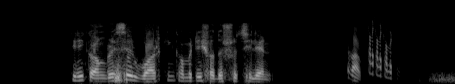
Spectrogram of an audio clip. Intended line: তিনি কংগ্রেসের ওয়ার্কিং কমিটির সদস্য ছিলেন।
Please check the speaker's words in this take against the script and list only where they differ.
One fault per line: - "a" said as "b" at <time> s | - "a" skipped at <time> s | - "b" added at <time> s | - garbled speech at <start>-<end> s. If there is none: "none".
none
